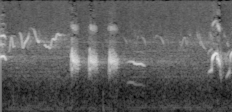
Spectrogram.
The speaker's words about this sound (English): It would be a nice sound if you enjoy the calls of a mischievous yellow-bellied sapsucker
